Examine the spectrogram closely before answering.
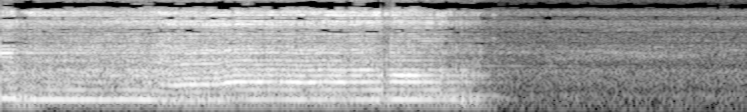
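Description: A radio loudly plays a pitched, tuneful sound through its speaker.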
